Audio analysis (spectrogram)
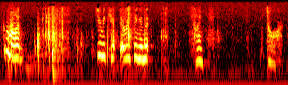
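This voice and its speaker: A woman's voice: high-pitched, unhurried, noisy background. An actress playing an anxious, earnest married woman in a 1940s radio drama, with a hesitant manner. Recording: muffled lo-fi old radio recording.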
